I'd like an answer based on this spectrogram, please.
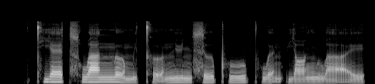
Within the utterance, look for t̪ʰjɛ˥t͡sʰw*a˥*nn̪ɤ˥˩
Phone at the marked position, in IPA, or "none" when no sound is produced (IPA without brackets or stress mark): a˥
